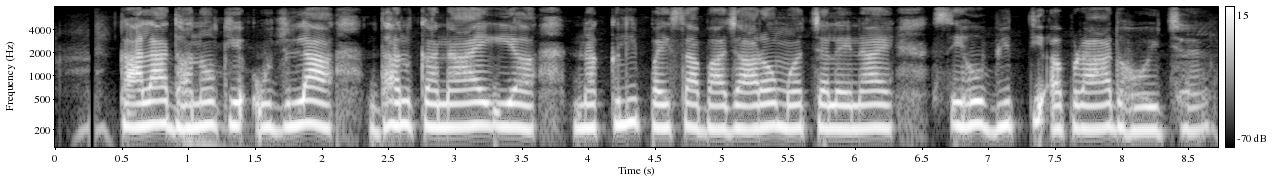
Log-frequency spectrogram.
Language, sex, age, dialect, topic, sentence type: Maithili, female, 18-24, Angika, banking, statement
